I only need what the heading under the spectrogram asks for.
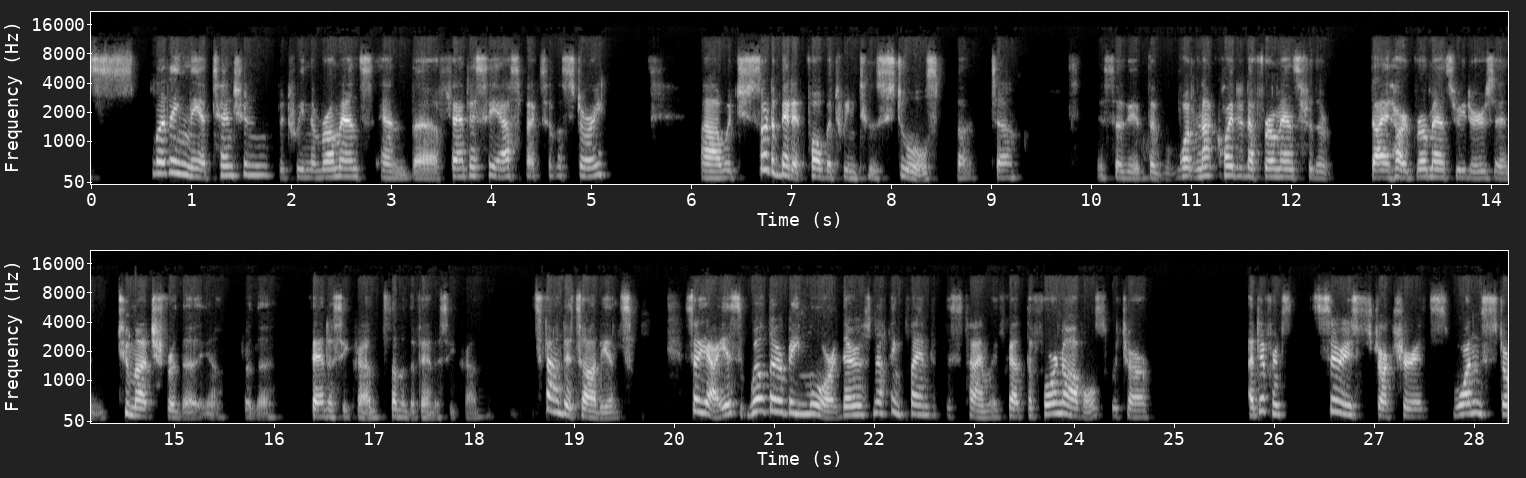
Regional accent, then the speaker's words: United States; I'm American

